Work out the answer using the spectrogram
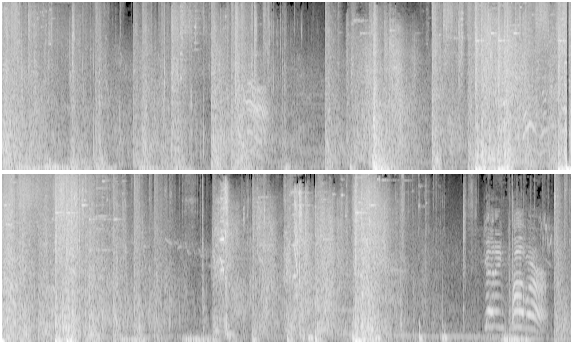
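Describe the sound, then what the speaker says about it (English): Dense gunfire fusillade in the L.A. Noire video game, rapid overlapping shots and thuds sustained over many seconds, with in-game voices talking over the firefight. "Fire a warning round."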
